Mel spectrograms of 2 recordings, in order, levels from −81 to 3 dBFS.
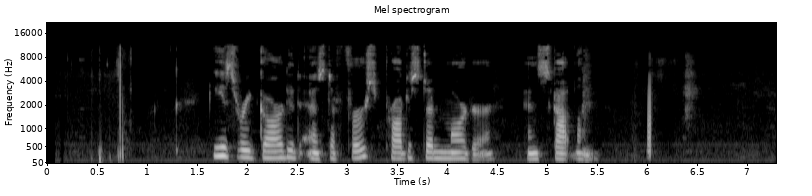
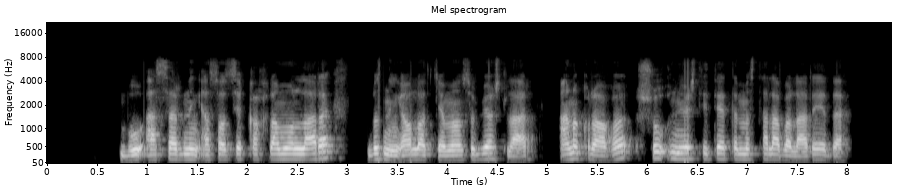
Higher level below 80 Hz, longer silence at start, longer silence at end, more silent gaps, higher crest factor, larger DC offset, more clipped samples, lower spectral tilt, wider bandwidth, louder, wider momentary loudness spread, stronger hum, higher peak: second, -68 dBFS vs -58 dBFS; second, 0.5 s vs 0.75 s; first, 0.85 s vs 0.45 s; second, none vs 3.02-3.19 s, 4.97-5.11 s; first, 24 dB vs 16 dB; neither; neither; second, -4.5 dB/octave vs -6.5 dB/octave; first, 11.5 kHz vs 7.6 kHz; second, -26 LUFS vs -16 LUFS; first, 24 LU vs 7 LU; neither; about the same, -4 dBFS vs -2 dBFS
